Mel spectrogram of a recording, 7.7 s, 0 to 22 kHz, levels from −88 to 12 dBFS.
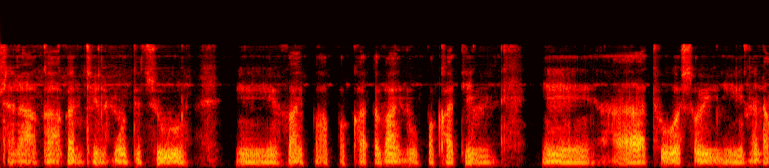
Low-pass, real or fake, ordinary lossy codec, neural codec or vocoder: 7.2 kHz; fake; none; vocoder, 22.05 kHz, 80 mel bands, HiFi-GAN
